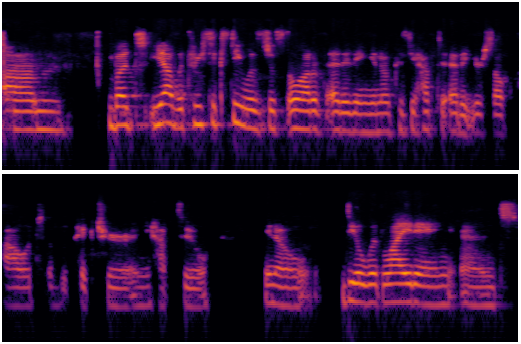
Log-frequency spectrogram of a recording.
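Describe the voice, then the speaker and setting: A woman in a Russian accent, at a moderate pace, with fairly low pitch, fairly even intonation and big swings in loudness. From Kyrgyzstan. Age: 20s. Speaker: artist and designer. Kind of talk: interview. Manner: halting.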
